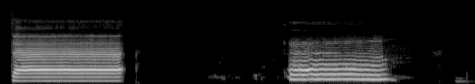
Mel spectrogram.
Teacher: The tip of the tongue touches the back side of the upper teeth.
